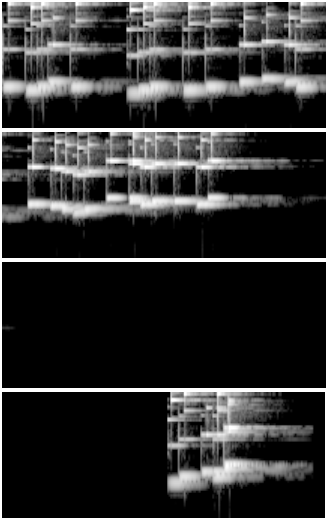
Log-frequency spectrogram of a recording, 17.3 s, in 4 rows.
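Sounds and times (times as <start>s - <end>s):
music box: 0.0s - 8.1s, 15.2s - 17.1s.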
